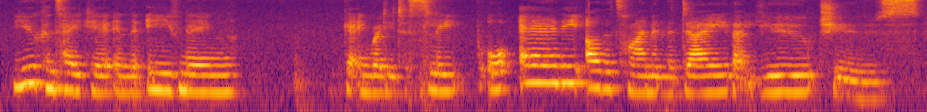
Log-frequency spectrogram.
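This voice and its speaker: A woman guides children through a relaxation meditation in a soothing, repetitive way. Her delivery is markedly slow, with gentle pauses between short phrases. The recording is echoey, with her voice a little away from the microphone. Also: lowish voice. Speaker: yoga nidra teacher. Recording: roomy echo, distant microphone.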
